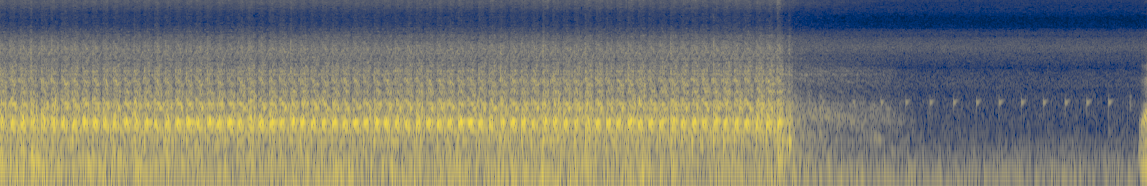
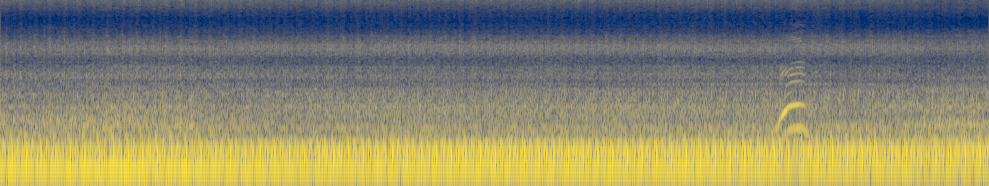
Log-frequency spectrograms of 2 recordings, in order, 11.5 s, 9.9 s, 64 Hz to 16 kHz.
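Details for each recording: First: 1996 Ford F-250 7.3 Powerstroke diesel that died while driving, pulling air through fuel lines: steady starter cranking about 2.5 beats per second, never catching, fuel bowl not filling from the tank; crank no start, no fuel delivery. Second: 1996 Ford F-250 7.3 Powerstroke diesel at about 50°F, earlier died while driving from air drawn into the fuel lines. Deep steady idle with even clatter, no stumbling or surging; fuel delivery sounds healthy now.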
